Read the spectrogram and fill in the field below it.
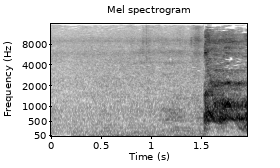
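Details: A Shih Tzu fighting with a balloon lets out a single sharp, loud bark after a moment of near silence.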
